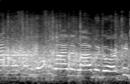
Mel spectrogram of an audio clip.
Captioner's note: some Applause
